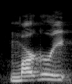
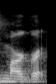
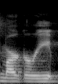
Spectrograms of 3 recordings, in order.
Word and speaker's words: Marguerite: our protagonist of sorts marguerite perrin who was introduced as margaret perrin and you can tell that it is an attempt to anglicanize her name and make it easily pronounceable i'm gonna refer to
